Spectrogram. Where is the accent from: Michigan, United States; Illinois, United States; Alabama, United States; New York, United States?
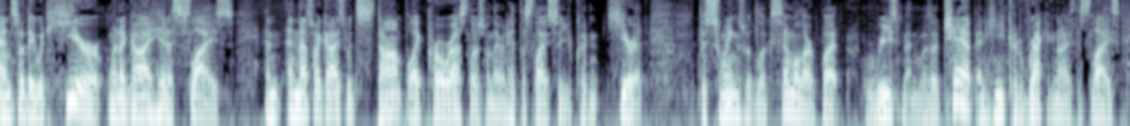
New York, United States; New York City; I was born in New York City to a cigar-smoking Jewish music publisher father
